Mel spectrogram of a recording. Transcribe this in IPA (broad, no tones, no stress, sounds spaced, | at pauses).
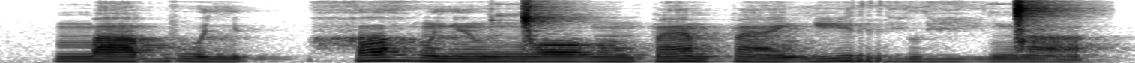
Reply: m a b u lʲ | h ʌ ɦ ũ lʲ ũː ŋ͡ǀ ɔ o̯ lˠ ũː p æ̃ b p æ̃ː ʎ i r i̤ l ɦ i̤ ŋ͡ǀ ã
